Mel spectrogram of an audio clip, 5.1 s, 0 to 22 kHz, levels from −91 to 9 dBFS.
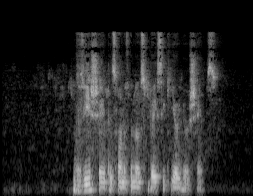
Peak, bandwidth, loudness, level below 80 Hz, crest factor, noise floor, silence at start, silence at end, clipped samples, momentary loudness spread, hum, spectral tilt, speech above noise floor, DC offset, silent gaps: -4 dBFS; 11.5 kHz; -19 LUFS; -60 dBFS; 18 dB; -71 dBFS; 1.45 s; 0.7 s; under 0.1%; 8 LU; none; -4 dB/octave; 52 dB; under 0.1%; none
